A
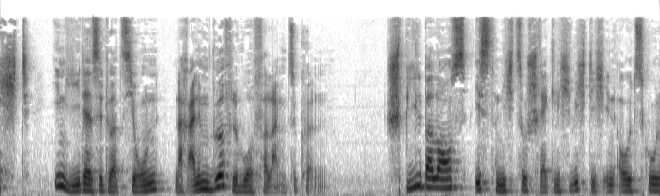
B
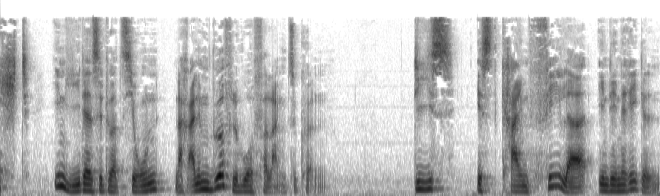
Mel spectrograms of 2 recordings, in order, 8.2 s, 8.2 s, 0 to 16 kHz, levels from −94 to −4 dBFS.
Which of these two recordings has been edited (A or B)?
A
